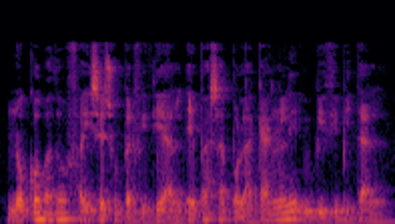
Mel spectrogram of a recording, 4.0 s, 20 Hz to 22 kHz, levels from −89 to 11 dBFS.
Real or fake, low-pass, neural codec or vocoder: real; 9.9 kHz; none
